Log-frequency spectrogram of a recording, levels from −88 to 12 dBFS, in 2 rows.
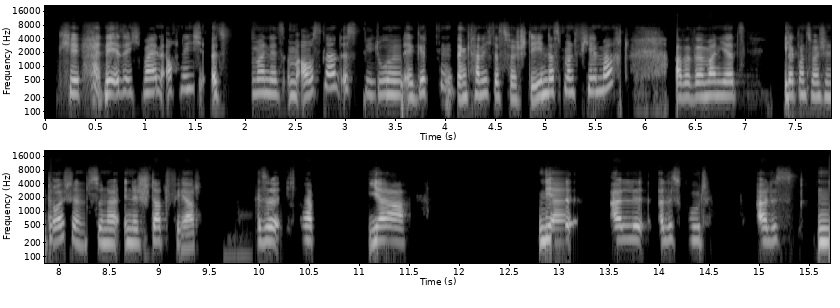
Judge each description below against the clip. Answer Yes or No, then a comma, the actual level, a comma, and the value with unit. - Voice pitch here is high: Yes, high, 230 Hz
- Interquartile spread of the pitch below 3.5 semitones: Yes, narrow, 2.6 semitones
